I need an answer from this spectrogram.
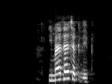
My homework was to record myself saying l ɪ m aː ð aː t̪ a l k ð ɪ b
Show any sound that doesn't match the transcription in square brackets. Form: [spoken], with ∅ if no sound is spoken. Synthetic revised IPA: l ɪ m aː ð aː t̪ a [∅] k ð ɪ b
